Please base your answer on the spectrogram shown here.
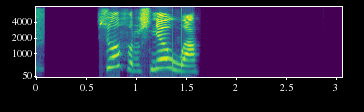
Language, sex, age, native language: Icelandic, female, 7, Icelandic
